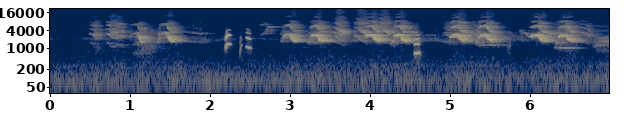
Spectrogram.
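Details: Rose-ringed parakeet, a ringneck parrot, chirping in dense bursts of bright, harsh, raspy notes grouped in clusters about a second long, with a few short sharp clicks between them, over faint low background noise.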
